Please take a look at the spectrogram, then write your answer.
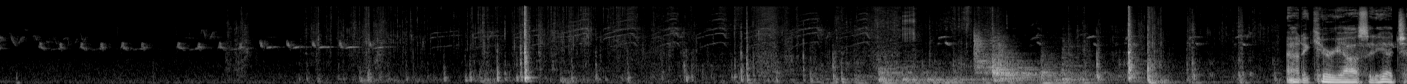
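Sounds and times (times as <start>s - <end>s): small bird chirping: 0.0s - 12.8s
plastic wrapping crinkling: 3.0s - 13.0s.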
